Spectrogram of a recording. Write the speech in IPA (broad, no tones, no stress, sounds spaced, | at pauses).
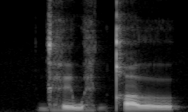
ɡ ɛ̤ ɪ̯ w ɛ̤ ɡ qʰ ɤ ʊ̯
